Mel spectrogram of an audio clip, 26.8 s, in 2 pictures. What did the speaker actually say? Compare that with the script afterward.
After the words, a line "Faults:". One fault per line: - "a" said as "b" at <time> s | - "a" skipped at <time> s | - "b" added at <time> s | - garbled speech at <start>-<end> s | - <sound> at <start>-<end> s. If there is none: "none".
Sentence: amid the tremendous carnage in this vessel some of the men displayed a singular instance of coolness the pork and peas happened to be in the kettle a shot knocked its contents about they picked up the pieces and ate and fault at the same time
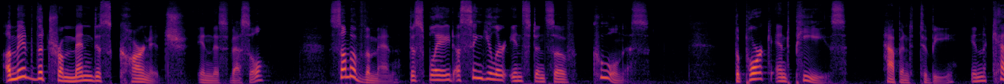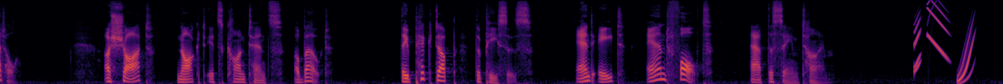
amid the tremendous carnage in this vessel some of the men displayed a singular instance of coolness the pork and peas happened to be in the kettle a shot knocked its contents about they picked up the pieces and ate and fault at the same time
Faults:
- chirp at 25.6-26.4 s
